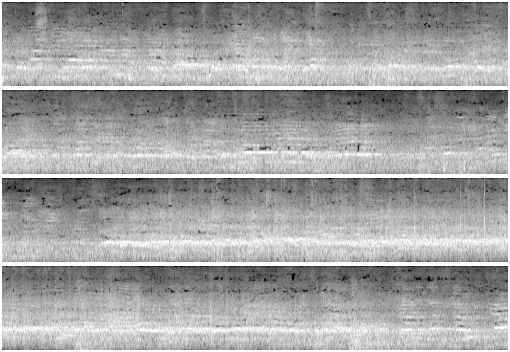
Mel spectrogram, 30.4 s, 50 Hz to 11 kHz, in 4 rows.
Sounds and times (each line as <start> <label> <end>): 0.0 Crowd noise 30.3
16.6 English cheering sounds 30.3
16.6 Yelling 30.3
